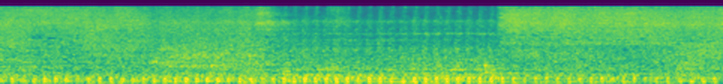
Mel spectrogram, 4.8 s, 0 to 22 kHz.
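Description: Bajaj Pulsar NS200's single-cylinder engine idling steadily under a constant hiss, with a rapid rattle about two seconds in that lasts a second and a half.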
